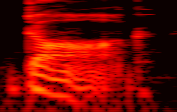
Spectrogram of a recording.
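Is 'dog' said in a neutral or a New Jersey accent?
neutral. The word is said without a New Jersey accent. The speaker calls it right. "I learned real quick that um, to pronounce the word dog"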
